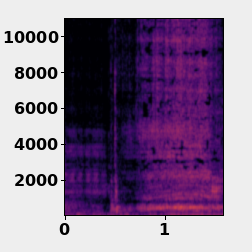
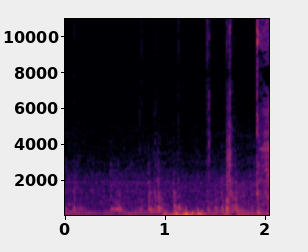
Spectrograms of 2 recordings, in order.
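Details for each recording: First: Oki 3000 servo voltage stabilizer, owner reported MCB tripping, carbon brush pressing too hard with gap too wide: small motor whirs with climbing, shifting tone, never settling; servo hunting as carbon brush won't stay stable. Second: Oki 3000 voltage stabilizer (stavol) after replacing TIP41/42, RM324 IC and resistor: short burst of servo motor whirring and light clicks at plug-in, carbon brush moves then settles quietly, output 220 V AC; normal servo operation.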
